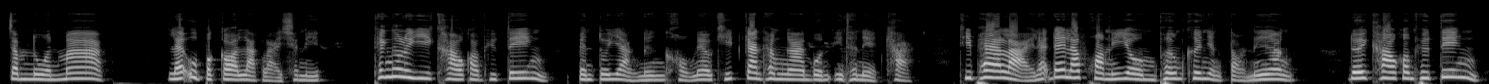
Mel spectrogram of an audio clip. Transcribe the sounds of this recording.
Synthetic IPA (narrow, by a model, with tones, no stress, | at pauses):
t͡ɕa˧mnu˧ənmaː˥˩k̚ | lɛ˦˥ʔu˨˩pːa˧kɔː˧nlaː˨˩k̚laː˩˦jt͡ɕʰa˧ni˦˥t̪ʰː | e˦˥k̚noː˧loː˧jiː˧kʰaː˧wkʰɔ˧mpʰiː˦˥t̪i˥˩ŋ | pe˧nt̪u˧əjaː˨˩ŋnɯ˨ŋkʰɔː˩˦ŋnɛː˧wkʰi˦˥t̪̚kaː˧nt̪ʰa˧mŋaː˧nbo˧nʔi˧nt̪ʰaː˧ne˨˩t̪̚kʰa˥˩ | t̪ʰiː˥˩pʰɛː˥˩laː˩˦jlɛ˦˥daː˥˩jɾa˦˥p̚kʰwaː˧mni˦˥jo˧mpʰɤː˥˩mkʰɯ˥˩njaː˨˩ŋt̪ɔː˨˩nɯ˥˩əŋ | doː˧jkʰaː˧wkʰɔ˧mpʰiː˦˥t̪i˥˩ŋ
